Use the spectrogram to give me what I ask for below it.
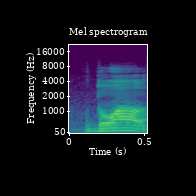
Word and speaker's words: doğal: soğan diyoruz arkadaşlar yine doğal kelimesinde Doğu demiyoruz Hani diyorduk ya bir harfi etkisiz hale getiriyordu ko ve ay yanyana geldiğinde kimse ortadan kalkmıyor doğal şeklinde telaffuz ediyoruz bu A kelimesi de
